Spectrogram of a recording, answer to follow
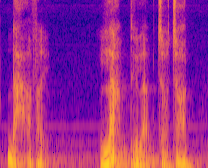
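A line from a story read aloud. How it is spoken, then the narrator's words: Harsh stressed voice. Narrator (Vietnamese): Bác cổ gằn giọng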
